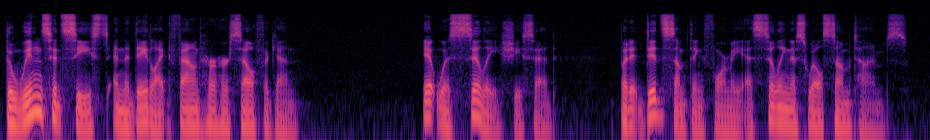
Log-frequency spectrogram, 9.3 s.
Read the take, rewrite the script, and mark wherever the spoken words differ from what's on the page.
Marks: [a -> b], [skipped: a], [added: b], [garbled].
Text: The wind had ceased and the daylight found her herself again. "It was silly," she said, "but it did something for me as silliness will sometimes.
The [wind -> winds] had ceased and the daylight found her herself again. "It was silly," she said, "but it did something for me as silliness will sometimes.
